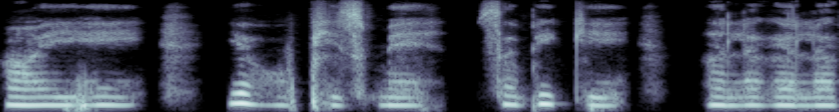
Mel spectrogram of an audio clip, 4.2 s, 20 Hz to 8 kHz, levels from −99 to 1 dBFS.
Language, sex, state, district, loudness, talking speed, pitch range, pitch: Hindi, female, Bihar, Saran, -22 LUFS, 130 wpm, 210-220 Hz, 215 Hz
